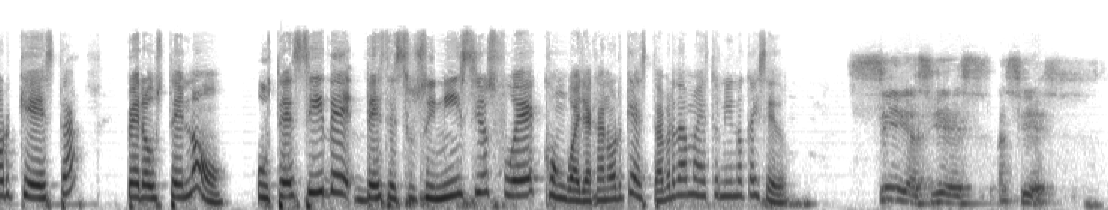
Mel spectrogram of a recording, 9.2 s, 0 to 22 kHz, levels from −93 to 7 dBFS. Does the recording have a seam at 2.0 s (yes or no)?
yes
